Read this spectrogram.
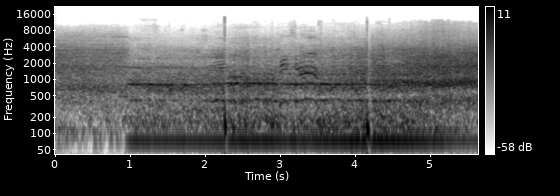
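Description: A crowd roars and cheers in a large stadium.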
